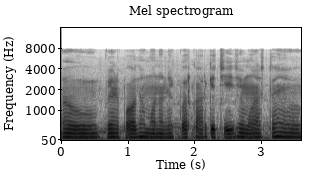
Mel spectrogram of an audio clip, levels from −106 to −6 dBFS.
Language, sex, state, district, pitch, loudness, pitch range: Chhattisgarhi, male, Chhattisgarh, Sarguja, 125 Hz, -15 LUFS, 125-130 Hz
